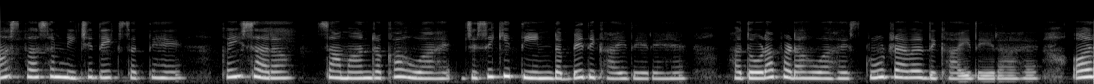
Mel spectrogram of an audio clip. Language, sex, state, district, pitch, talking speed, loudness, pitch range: Hindi, female, Uttar Pradesh, Jyotiba Phule Nagar, 295 Hz, 175 wpm, -15 LUFS, 280-325 Hz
